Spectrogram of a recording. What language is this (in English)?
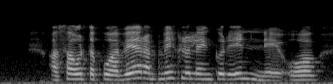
Icelandic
